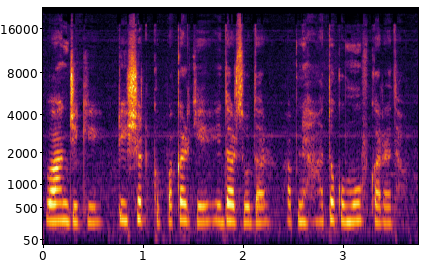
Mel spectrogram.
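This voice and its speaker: A young woman narrating a story in a soft, unhurried, intimate way. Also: high voice, completely flat delivery, slight background noise. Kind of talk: story narration in Hindi with English words.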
